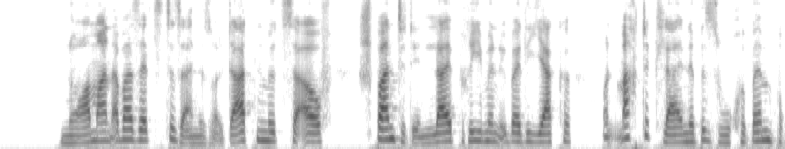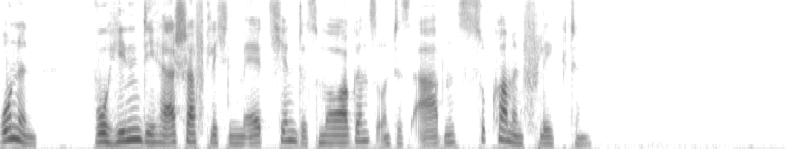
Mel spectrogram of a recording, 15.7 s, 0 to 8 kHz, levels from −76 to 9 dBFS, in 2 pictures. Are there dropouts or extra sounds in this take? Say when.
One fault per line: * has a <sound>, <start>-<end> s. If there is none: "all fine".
all fine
